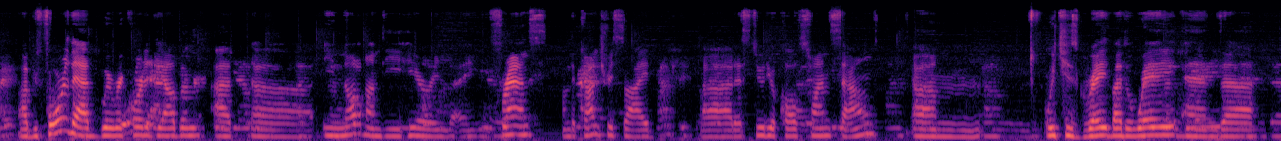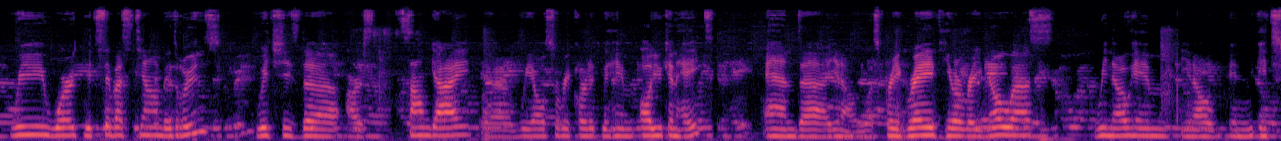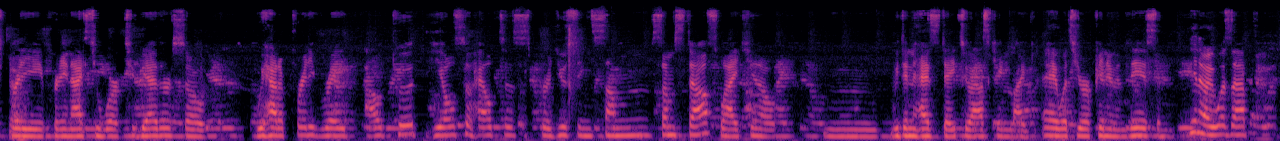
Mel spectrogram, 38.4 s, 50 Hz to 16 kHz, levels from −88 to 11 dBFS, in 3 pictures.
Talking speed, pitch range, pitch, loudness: 185 wpm, 180-200 Hz, 190 Hz, -29 LUFS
